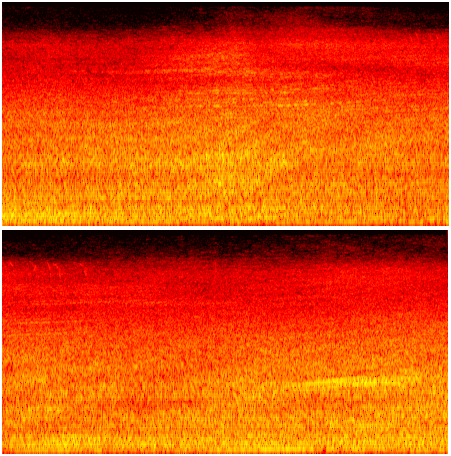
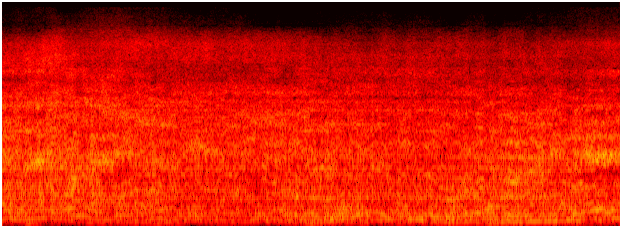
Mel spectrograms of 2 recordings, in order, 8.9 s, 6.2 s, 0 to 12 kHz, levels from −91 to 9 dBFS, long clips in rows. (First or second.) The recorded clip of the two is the first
